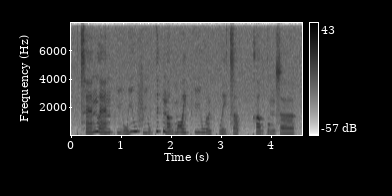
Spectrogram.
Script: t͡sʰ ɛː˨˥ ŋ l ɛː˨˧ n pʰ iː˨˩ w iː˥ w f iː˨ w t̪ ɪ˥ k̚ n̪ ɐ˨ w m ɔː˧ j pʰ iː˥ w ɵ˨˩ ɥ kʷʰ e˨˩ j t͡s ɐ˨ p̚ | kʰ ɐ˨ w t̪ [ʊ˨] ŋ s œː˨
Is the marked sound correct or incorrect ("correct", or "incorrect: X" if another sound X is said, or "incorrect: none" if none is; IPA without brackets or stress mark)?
correct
